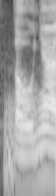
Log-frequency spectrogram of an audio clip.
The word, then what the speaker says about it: 道: karena kanji ini sendiri mici Ya maksudnya kanji mici dengan cara baca do itu sering sekali dipakai untuk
